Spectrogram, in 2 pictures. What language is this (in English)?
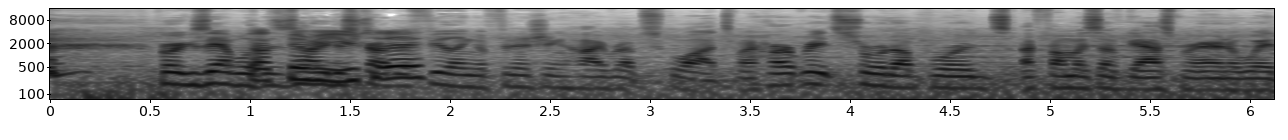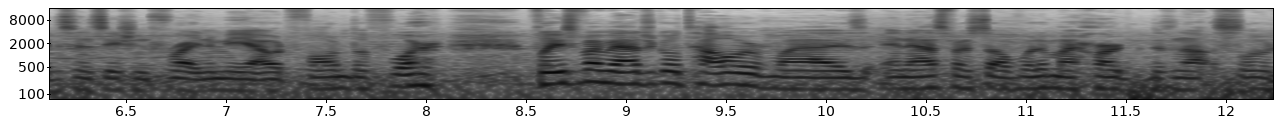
English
